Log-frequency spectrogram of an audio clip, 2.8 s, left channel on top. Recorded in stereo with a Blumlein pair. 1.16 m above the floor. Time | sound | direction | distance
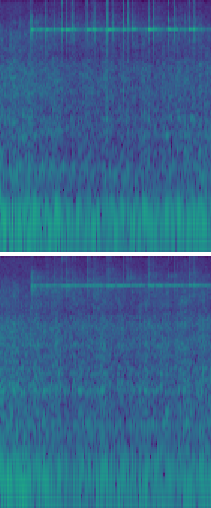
0.4 | a bell | 35° left | 1.1 m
